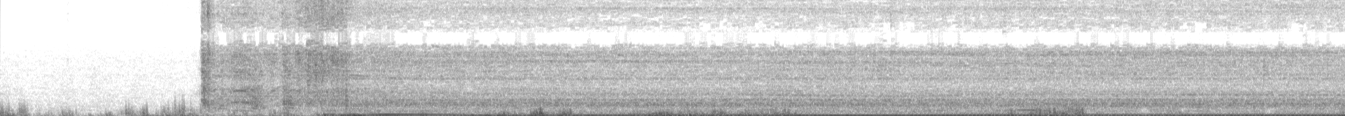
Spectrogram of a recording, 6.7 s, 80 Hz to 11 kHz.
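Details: Freshly rebuilt Honda B18C1 GSR engine swapped into Integra LS, first start: brief crank, catches cleanly, settles into a smooth even idle with no knocks; normal.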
